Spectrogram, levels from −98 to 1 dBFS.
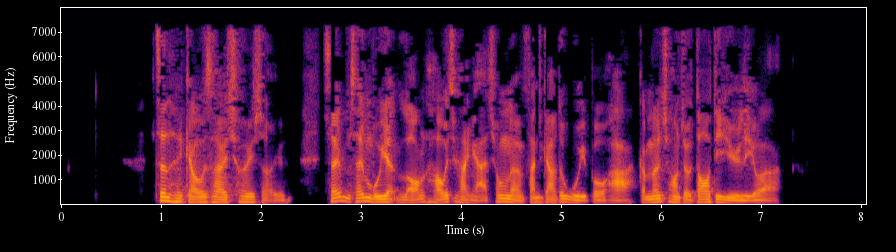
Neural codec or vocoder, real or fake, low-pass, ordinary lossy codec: codec, 16 kHz, 4 kbps, X-Codec, HuBERT features, trained on LibriSpeech; fake; 7.2 kHz; MP3, 32 kbps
